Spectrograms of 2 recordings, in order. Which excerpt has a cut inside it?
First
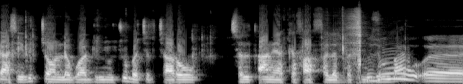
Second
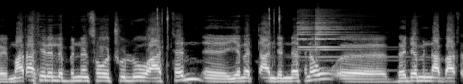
first; 1 cut; at 3.6 s

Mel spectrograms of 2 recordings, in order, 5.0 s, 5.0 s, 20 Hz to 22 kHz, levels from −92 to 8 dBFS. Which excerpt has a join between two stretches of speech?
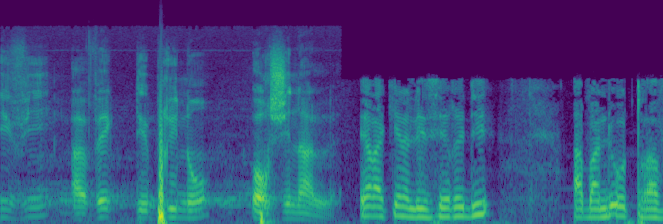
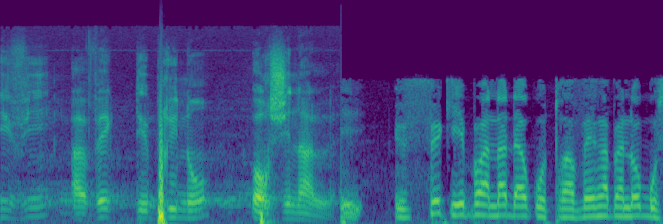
first; 1 cut; at 2.5 s

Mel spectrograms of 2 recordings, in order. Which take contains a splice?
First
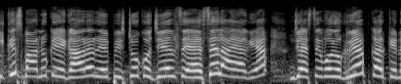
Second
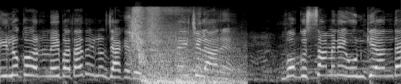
second; 1 cut; at 1.6 s

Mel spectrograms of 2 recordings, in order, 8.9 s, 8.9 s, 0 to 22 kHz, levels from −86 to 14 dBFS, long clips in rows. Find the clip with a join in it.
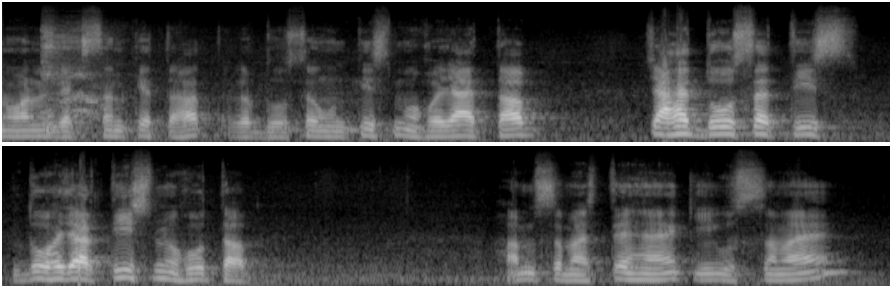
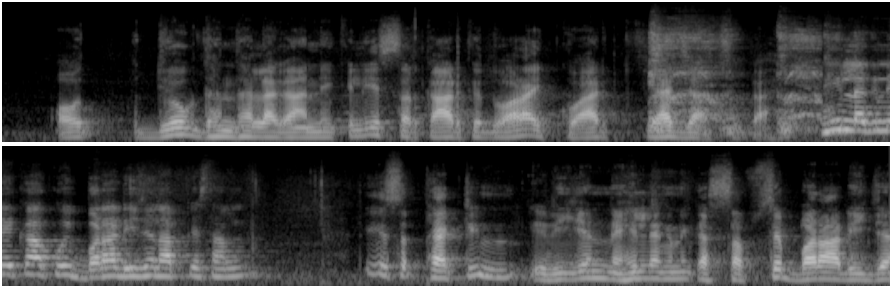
second; 1 cut; at 4.1 s

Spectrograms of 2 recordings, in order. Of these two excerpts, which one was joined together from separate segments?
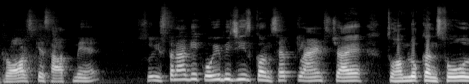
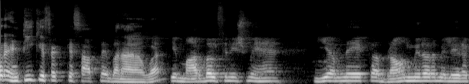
second; 1 cut; at 1.6 s

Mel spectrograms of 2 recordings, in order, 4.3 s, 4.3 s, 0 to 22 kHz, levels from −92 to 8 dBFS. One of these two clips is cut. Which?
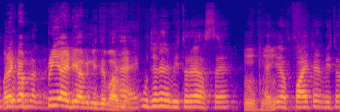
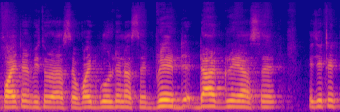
first; 1 cut; at 1.7 s

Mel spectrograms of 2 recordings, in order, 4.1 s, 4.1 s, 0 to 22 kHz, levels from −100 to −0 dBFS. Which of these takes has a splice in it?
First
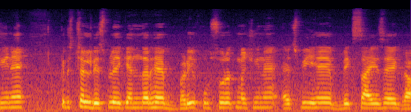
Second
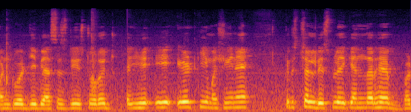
second; 1 cut; at 1.3 s

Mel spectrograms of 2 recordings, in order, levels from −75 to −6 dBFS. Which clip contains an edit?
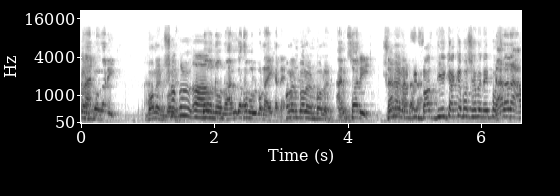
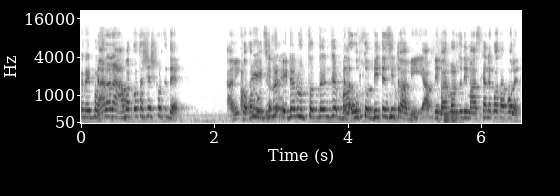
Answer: first; 1 cut; at 4.4 s

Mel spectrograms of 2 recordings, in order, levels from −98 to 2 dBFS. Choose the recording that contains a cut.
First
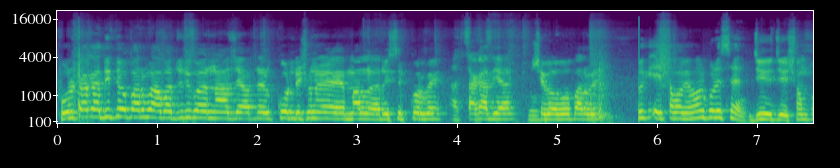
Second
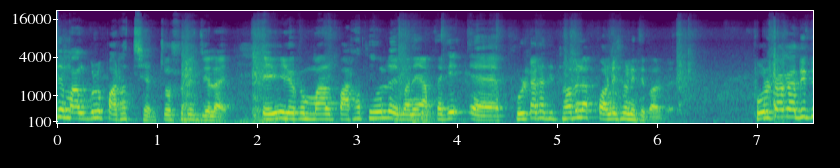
first; 1 cut; at 5.8 s

